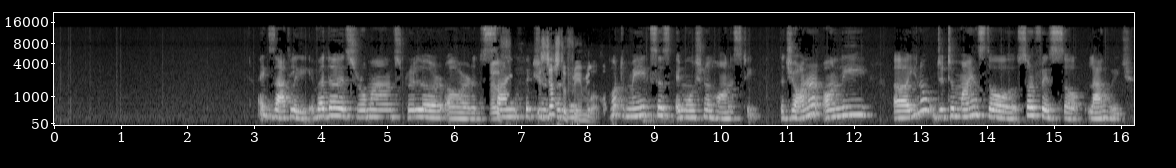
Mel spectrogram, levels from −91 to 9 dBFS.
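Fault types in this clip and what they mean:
Speech suppressed in double talk: at 6.82–7.1, 7.49–7.8 and 8.3–8.4 s the voice dips by up to about 20 dB, likely from an echo canceller ducking the talker while both sides spoke.
Echo leak: at 7.96–8.3 s a copy of the voice returns 177 ms late, about 10 dB down, likely loudspeaker pickup the echo canceller failed to remove.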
